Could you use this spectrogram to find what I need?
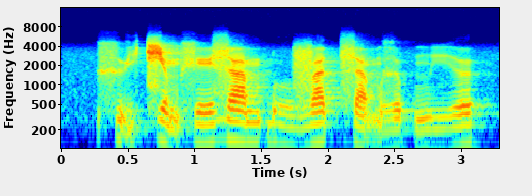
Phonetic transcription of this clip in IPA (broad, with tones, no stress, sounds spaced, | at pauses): x ɨ̰˧˥ j t͡ɕ ɛ̰˧˨ m x e˨˦ z a˧ m ɓ o̤˨˩ v a˦˥ t̚ s a̰˧˨ m ɣ ə˨˩ p̚ m i˨˦ ə̯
